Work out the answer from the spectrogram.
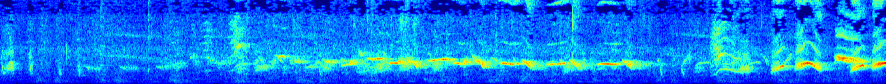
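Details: Chinese hwamei ('họa mi cao cầu') sings a quieter, flowing run of warbled whistles that builds in volume, with wavering notes sliding up and down before louder bright phrases near the end.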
